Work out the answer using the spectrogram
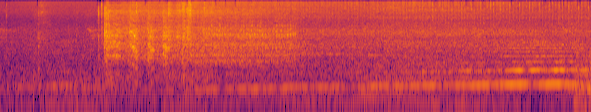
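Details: Ford EcoSport that sat long and wouldn't crank despite a new battery and a working relay; after the repaired starter is refitted, a brief starter whirr, then the engine catches and settles to a steady rising idle. It cranks and starts cleanly.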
